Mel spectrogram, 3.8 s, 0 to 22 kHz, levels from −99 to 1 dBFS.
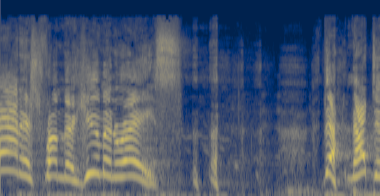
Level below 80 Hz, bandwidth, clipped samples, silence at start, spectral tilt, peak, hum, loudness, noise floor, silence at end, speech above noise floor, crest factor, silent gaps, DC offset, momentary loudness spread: -56 dBFS; 16 kHz; under 0.1%; 0 s; -2 dB/octave; -2 dBFS; none; -23 LUFS; -57 dBFS; 0 s; 33 dB; 22 dB; none; under 0.1%; 20 LU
